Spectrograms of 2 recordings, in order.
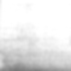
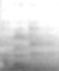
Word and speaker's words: nawaqid: Or in English, nawaqid. N-A-W, nawaqid. N-A-W, just spell it. So, nawaqid, right? But in Arabic, nawaqid. Nawaqid, with a ta at the end of the dal.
